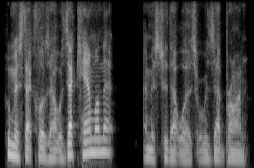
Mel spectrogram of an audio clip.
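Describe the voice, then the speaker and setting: A man's voice: fairly low pitch, sing-song, quick pace, slightly rough, no room sound, clean studio sound. A man calling a basketball game live in clipped phrases, with casual, fan-like asides between the plays. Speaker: basketball play-by-play commentator.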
